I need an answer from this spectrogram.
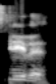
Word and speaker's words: Stephen: some people say Stephen some people say Stefan everybody says Stephen it's spelled the same right but you like Ste you like Stefan well my name is Stefan that's what I was told all right I'm just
